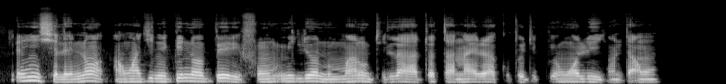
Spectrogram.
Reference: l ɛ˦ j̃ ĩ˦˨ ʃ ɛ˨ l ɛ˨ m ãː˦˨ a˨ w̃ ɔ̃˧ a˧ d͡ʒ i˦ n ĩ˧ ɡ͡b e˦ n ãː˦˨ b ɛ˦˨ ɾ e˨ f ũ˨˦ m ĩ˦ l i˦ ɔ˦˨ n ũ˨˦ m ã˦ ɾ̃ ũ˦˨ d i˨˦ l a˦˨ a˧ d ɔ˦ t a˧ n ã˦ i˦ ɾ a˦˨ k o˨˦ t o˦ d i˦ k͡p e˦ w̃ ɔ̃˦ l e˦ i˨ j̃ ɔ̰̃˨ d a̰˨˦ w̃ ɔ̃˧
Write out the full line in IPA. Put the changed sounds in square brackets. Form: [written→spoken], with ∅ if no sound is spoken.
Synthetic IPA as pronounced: l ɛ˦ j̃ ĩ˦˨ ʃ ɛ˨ l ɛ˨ [m→n] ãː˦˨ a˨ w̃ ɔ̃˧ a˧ d͡ʒ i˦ n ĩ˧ ɡ͡b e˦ n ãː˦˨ b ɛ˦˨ ɾ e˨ f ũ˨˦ m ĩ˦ l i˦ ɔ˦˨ n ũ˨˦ m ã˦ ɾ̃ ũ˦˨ d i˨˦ l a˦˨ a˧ d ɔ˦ t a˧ n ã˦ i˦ ɾ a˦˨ k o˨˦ t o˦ d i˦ k͡p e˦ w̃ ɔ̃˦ l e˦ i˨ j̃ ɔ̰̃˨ d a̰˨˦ w̃ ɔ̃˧

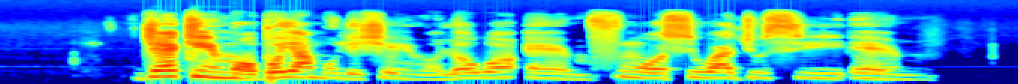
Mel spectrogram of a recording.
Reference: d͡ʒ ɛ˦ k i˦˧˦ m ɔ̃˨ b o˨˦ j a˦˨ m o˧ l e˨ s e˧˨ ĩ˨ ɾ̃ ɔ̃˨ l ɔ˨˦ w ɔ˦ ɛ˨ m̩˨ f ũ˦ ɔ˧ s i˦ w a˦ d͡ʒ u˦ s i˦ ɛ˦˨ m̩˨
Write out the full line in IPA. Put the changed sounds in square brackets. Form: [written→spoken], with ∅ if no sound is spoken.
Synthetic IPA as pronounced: d͡ʒ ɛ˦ k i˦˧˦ m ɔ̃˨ b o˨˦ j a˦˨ m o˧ l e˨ [s→ʃ] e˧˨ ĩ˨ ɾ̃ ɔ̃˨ l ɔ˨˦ w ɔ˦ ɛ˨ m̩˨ f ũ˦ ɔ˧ s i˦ w a˦ d͡ʒ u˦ s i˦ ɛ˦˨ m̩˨

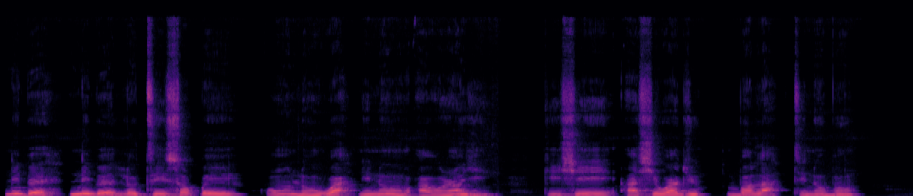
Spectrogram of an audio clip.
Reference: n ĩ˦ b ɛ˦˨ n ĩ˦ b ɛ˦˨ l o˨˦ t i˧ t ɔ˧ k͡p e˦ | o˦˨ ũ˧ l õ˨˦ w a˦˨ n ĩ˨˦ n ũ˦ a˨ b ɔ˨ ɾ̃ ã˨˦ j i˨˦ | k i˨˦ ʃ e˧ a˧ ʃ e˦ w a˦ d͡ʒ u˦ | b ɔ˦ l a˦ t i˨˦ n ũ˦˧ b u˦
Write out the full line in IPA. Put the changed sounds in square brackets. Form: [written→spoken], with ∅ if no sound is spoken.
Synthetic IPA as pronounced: n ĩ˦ b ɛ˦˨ n ĩ˦ b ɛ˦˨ l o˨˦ t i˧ [t→s] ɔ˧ k͡p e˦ | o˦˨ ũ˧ l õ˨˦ w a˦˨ n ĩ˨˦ n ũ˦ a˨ [b→w] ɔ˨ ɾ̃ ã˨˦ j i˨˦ | k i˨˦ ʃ e˧ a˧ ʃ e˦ w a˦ d͡ʒ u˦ | b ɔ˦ l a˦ t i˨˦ n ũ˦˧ b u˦

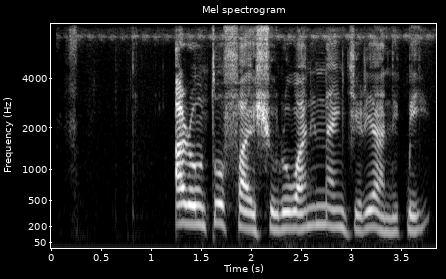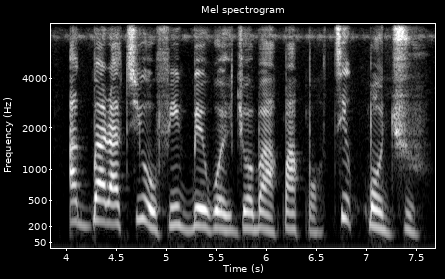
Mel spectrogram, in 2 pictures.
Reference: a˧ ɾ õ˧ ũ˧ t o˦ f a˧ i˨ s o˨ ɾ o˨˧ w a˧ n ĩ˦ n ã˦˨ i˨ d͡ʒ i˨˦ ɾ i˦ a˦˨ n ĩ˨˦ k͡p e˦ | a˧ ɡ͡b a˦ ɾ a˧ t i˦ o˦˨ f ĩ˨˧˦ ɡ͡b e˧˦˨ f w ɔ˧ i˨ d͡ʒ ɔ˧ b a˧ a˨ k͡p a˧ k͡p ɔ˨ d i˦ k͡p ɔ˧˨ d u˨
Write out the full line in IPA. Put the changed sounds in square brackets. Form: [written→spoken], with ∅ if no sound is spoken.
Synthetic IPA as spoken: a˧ ɾ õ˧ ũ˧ t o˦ f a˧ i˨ [s→ʃ] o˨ ɾ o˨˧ w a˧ n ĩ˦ n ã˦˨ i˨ d͡ʒ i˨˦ ɾ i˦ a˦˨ n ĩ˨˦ k͡p e˦ | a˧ ɡ͡b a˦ ɾ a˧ t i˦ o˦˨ f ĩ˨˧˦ ɡ͡b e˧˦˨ [f→∅] w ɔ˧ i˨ d͡ʒ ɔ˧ b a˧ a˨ k͡p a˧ k͡p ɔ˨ [d→t] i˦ k͡p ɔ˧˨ [d→d͡ʒ] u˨

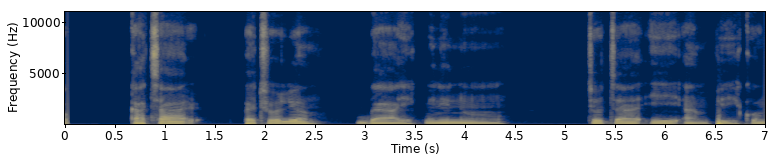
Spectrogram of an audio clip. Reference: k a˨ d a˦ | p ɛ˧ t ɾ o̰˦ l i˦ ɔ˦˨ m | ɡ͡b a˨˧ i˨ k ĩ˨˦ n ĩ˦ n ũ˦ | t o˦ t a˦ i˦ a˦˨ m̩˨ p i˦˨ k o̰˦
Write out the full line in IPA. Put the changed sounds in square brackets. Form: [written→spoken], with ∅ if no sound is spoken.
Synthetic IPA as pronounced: k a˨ [d→t] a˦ | p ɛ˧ t ɾ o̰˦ l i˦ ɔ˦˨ m | ɡ͡b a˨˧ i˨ [k→k͡p] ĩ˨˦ n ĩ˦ n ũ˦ | t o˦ t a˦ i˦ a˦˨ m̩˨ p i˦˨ k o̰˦

